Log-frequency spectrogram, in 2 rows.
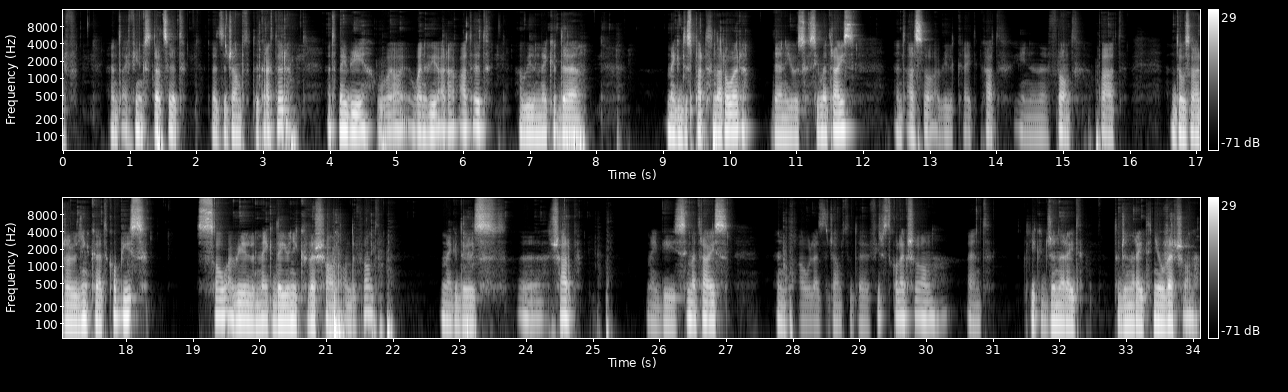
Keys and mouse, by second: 1.2 1, 3.2 2, 3.8 right click, 4.6 Tab, 5.2 middle click, 5.2 right click, 7.1 g, 7.5-11.0 middle drag, 7.5 g, 8.2 g, 9.5 Tab, 11.0-22.3 drag, 12.0 right click, 12.6 Tab, 13.0 right click, 13.7 g, 15.3 Tab, 15.5 right click, 17.1 middle click, 17.1 right click, 17.4 middle click, 17.4 right click, 20.9 Tab, 21.3 middle click, 21.3 right click, 21.6 g, 22.3-26.2 middle drag, 23.0 v, 24.0 right click, 24.3 g, 25.0 Tab, 26.2-34.1 drag, 27.8 1.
